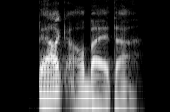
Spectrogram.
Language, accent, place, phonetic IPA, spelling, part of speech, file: German, Germany, Berlin, [ˈbɛʁkʔaʁˌbaɪ̯tɐ], Bergarbeiter, noun, De-Bergarbeiter.ogg
- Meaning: miner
